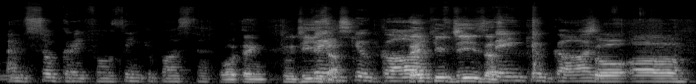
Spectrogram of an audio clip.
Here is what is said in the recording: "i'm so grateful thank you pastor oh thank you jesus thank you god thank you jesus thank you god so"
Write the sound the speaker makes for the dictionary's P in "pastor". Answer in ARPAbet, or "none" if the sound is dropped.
B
